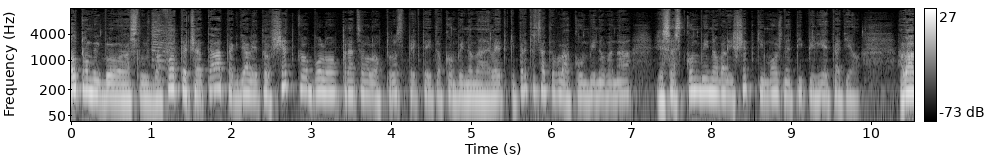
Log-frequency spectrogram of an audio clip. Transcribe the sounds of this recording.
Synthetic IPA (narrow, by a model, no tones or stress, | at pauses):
aʊt̪ɔmɔblɔʋaːsluʒbapɔt̪ɔt͡ʃat̪aat̪aɡɟalɛjt̪ɔfʃɛt̪kɔbɔlɔpɾat͡sɔʋalɔfpɾɔspɛxt̪ɛjt̪ɔkɔmbinɔʋanɛjlɛt̪kipɾɛt̪ɔsat̪ɔbɔlakɔmbinɔʋanaː | ʒɛsaskɔmbinɔʋalifʃɛt̪kimɔʒnɛt̪ipilɪɛt̪acɪɛl | ɦla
